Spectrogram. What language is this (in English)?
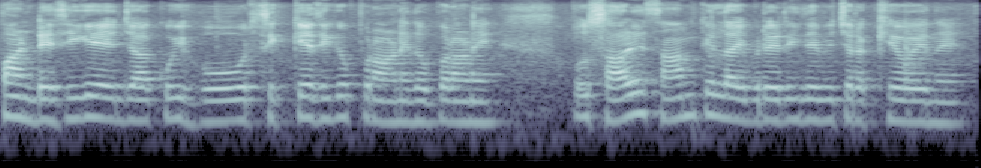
Punjabi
